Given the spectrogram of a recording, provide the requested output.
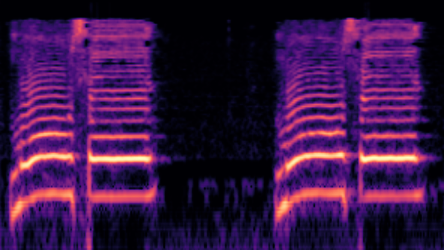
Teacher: هذه حركة فرعية، لا هي فتحة ولا هي كسرة · Term: الإمالة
